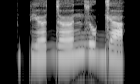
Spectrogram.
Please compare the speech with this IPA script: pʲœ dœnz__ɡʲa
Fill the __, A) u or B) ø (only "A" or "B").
A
